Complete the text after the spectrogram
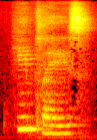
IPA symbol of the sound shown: z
